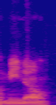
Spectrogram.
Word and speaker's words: Minot: been doing including uh Mino is that how you say it mean no Air Force yeah yes because I was I know I was I was Air Force Roxy and Minot was where they threatened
